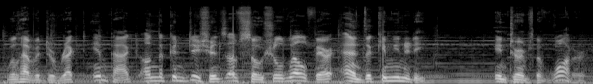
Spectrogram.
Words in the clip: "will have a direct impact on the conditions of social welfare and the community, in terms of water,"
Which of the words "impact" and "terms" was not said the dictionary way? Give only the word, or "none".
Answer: none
